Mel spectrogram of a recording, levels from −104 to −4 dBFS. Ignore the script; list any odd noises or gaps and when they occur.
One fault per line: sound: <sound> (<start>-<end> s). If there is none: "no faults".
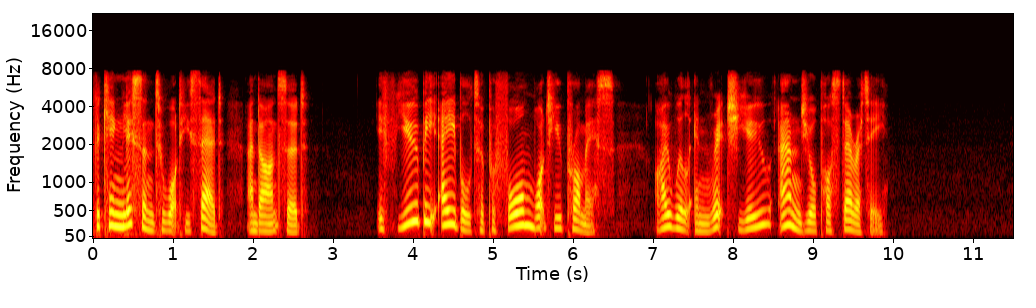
no faults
